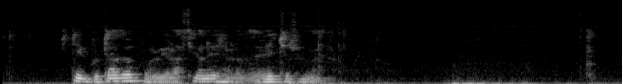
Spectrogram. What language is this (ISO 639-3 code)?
spa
